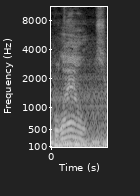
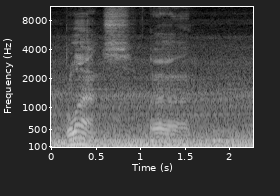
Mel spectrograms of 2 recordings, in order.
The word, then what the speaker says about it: Blounts: usually calls this Old Blounts Creek Road because it's spelled B-L-O-U-N-T-S, which looks like it's Blounts, but we pronounce it Blunts, and so for us when they say Blounts, it's just funny.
